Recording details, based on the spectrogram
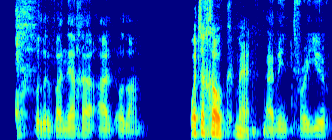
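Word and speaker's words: חֹק: unless you know it, the kamatz under the chet of chak is a kamatz katan, so it's chok. It's really the word chok.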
